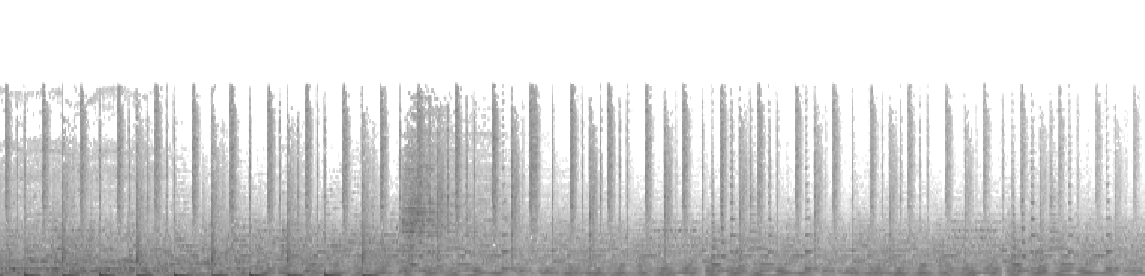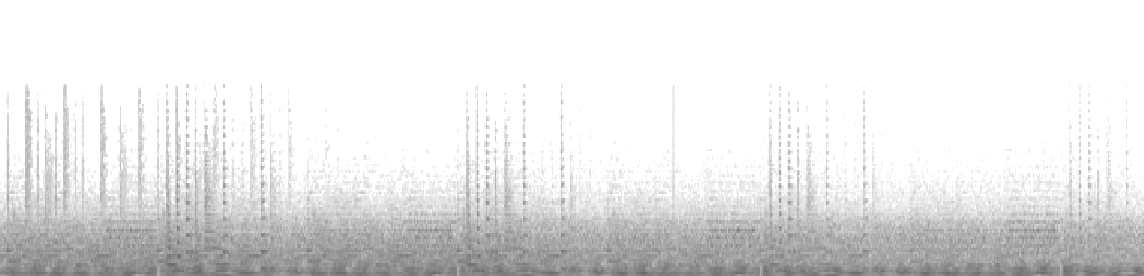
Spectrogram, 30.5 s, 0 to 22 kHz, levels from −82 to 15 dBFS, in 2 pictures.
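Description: At 7.11 s and again at 24.22 s there's a repeated buffer: new audio ran late, so the same 10 ms chunk played four extra times. Each one lasts about 40 ms and comes across as a quick buzzy stutter with hard joins, and nothing seems skipped.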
